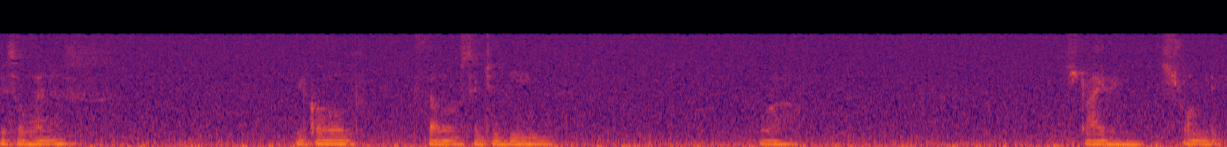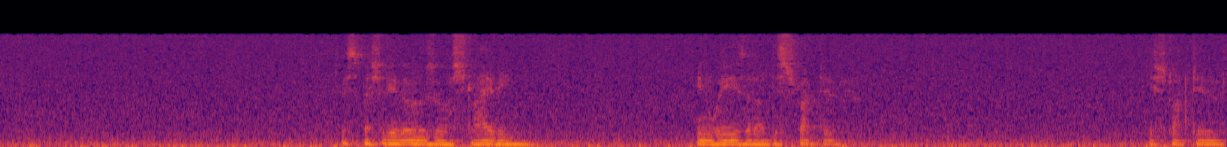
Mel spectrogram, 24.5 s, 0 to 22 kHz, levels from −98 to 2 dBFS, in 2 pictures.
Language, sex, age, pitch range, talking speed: English, male, 60-79, 85-95 Hz, 55 wpm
